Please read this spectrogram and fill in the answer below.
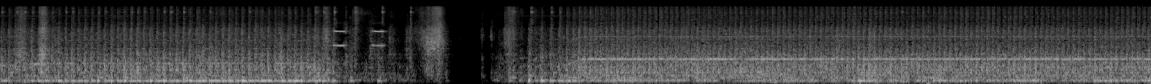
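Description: CNY E900 computerised embroidery machine stitching at a steady, rapid needle rate. About three seconds in the stitching stops, two short beeps sound, and after a brief pause it starts stitching again.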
